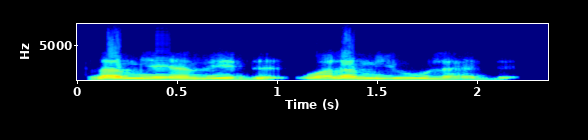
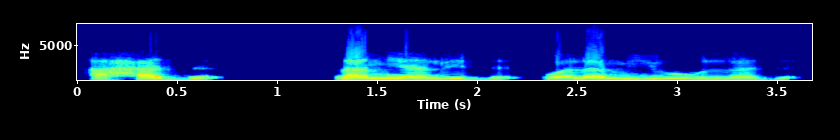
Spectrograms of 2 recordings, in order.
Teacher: Kemudian kesalahan yang berikutnya saat ketika sukun banyak yang mengabaikannya. Jadi dal ini termasuk huruf qalqalah ya, jadi mesti mantul.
